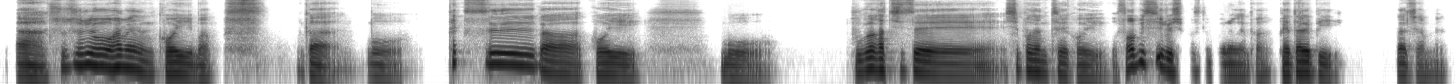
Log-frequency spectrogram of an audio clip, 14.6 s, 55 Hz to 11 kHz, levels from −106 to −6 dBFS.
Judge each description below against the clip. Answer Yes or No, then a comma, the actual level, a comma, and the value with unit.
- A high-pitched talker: No, low, 110 Hz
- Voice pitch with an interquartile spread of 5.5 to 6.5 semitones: Yes, wide, 6.2 semitones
